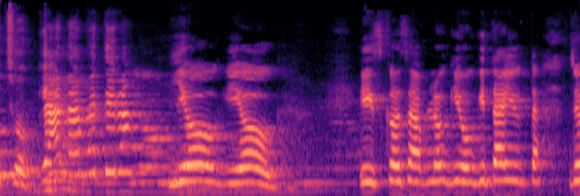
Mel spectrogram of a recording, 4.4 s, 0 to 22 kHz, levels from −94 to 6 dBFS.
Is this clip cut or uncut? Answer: uncut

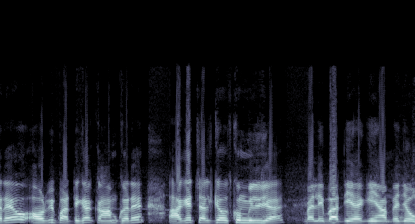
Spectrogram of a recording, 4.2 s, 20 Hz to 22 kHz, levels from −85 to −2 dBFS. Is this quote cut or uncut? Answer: cut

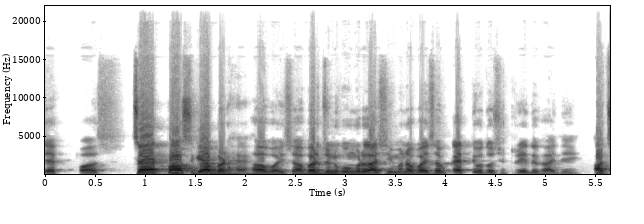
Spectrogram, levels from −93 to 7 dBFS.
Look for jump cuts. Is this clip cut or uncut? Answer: uncut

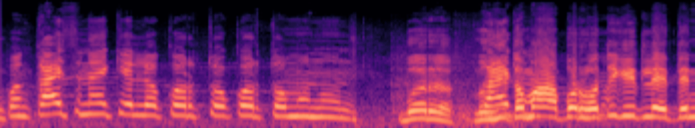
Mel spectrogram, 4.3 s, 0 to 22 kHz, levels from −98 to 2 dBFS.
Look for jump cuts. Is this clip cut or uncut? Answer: uncut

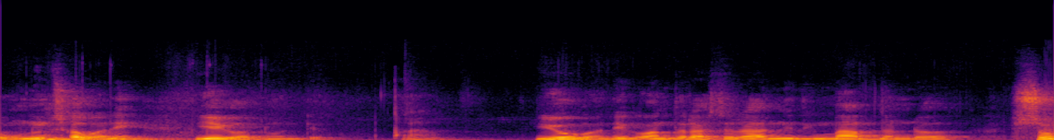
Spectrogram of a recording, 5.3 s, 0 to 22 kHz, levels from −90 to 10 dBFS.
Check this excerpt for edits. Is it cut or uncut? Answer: uncut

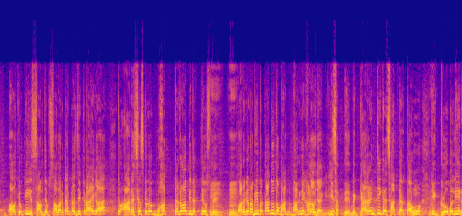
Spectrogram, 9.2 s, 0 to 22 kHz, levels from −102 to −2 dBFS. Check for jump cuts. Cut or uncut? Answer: cut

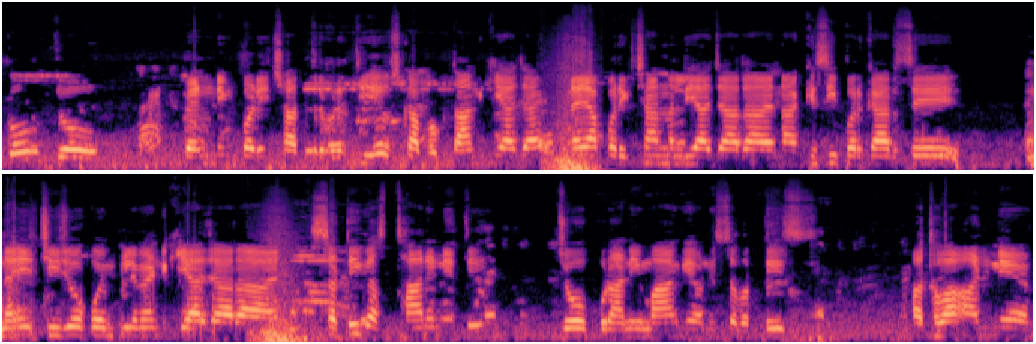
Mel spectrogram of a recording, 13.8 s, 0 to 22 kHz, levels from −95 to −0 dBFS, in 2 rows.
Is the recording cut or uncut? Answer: cut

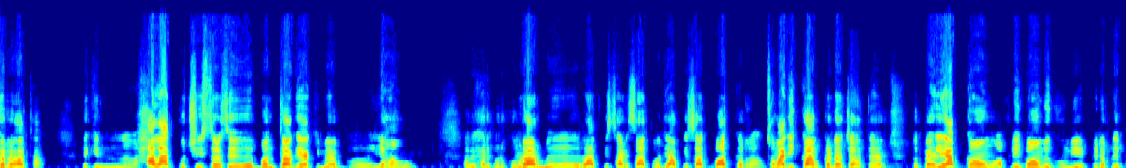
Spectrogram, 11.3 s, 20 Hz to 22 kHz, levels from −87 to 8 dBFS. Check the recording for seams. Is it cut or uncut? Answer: cut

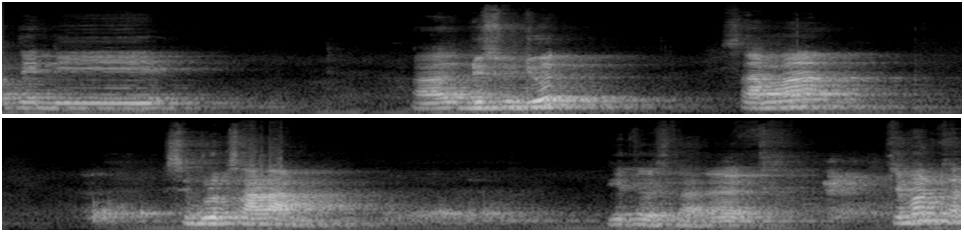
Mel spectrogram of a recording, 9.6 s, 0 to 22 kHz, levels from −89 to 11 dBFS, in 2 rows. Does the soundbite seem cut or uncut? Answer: uncut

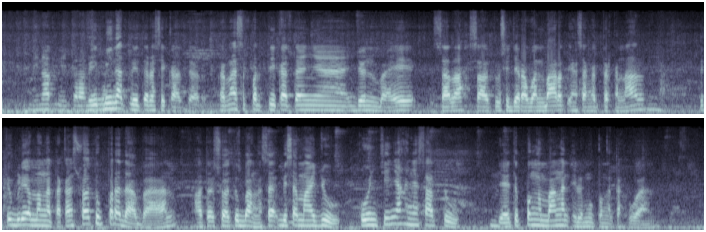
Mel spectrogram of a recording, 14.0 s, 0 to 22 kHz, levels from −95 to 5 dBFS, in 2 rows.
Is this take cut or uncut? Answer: uncut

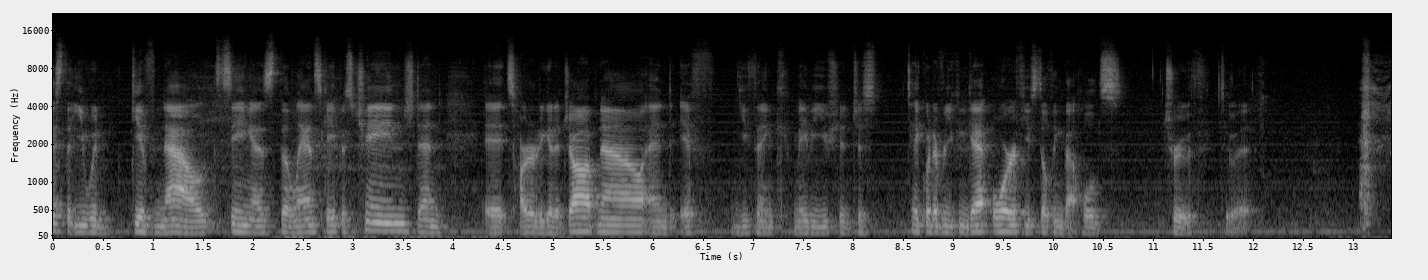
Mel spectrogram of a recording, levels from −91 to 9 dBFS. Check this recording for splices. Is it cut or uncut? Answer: uncut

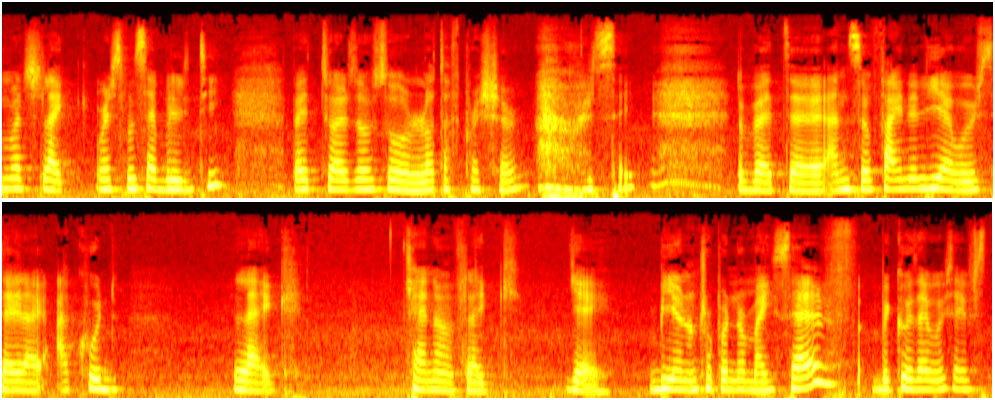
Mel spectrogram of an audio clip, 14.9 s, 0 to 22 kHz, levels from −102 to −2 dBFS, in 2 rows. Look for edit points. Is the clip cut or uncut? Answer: cut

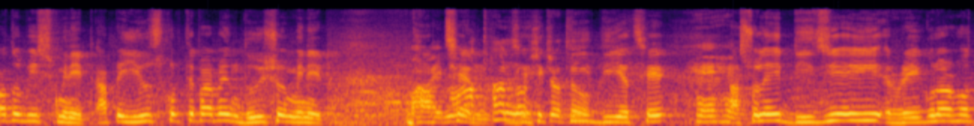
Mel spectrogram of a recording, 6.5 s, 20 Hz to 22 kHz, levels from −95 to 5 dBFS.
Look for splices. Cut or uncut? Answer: uncut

